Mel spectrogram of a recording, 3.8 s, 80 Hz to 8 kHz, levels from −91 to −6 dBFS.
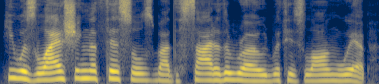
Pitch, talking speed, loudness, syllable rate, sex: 180 Hz, 235 wpm, -18 LUFS, 4.7 syllables/s, female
